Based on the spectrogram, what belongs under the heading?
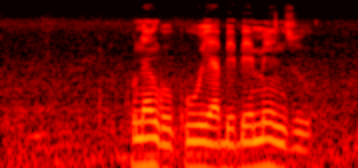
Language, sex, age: Xhosa, male, 18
